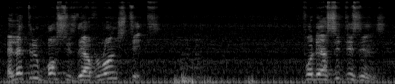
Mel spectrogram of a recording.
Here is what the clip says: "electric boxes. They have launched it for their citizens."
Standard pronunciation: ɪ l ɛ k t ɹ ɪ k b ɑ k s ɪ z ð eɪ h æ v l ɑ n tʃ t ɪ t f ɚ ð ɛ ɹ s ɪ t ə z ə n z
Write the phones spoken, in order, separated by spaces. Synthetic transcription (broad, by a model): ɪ l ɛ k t ɹ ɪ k b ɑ s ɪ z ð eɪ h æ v l ɑ n tʃ t ɪ t f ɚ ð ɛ s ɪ t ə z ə n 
